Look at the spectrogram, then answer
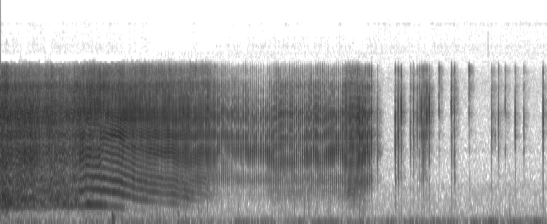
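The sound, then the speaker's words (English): A long, loud fart with a wavering, buzzy pitch that gradually fades, then breaks into a string of wet, sputtering bursts toward the end. No talking. “Yeah, that one's... That was messy. Yeah, just tapers off. Yeah, I was going to say, that one wasn't a fart.”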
